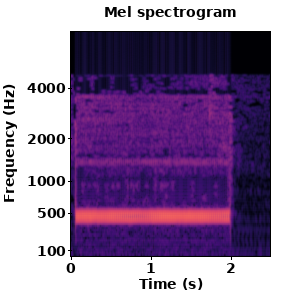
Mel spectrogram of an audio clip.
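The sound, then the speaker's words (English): A telephone ringing tone on a call that goes unanswered: one loud, steady, mid-pitched electronic hum lasting about two seconds, then cutting off abruptly into near silence. No voices. “We'll give it two more rings here, and then we're going to move on.”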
